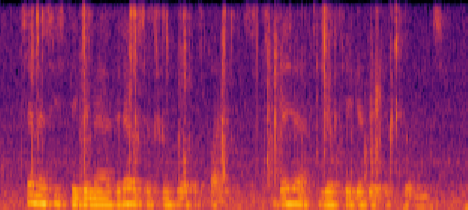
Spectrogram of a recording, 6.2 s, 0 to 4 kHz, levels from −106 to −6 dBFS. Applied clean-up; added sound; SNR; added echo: none; Chewing, mastication; 12 dB; reverberation time 0.4 s.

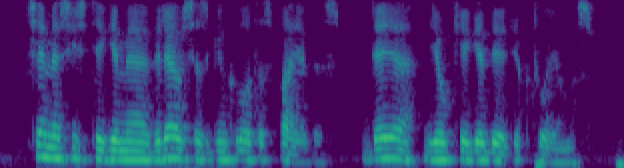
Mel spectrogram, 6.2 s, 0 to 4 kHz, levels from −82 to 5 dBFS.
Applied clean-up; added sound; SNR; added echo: none; none; none; none.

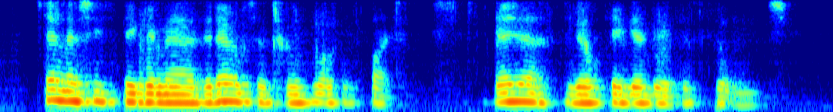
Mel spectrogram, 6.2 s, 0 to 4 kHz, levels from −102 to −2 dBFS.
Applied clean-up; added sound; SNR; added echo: neural mask model DeepFilterNet 3.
